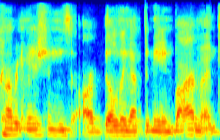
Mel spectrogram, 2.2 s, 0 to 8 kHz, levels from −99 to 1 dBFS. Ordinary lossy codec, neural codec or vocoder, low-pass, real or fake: AAC, 32 kbps; codec, 16 kHz, 4 kbps, FreqCodec, smaller model; 7.2 kHz; fake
